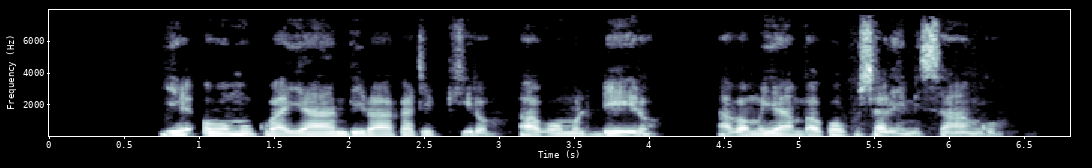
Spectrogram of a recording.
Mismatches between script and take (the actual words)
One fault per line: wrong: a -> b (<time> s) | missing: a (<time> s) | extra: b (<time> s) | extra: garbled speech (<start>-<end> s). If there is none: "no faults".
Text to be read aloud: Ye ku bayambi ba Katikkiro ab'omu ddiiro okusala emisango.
extra: omu (1.1 s)
extra: abamuyambako (4.5 s)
